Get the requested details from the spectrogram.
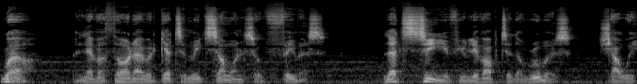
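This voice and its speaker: A man puts on a raspy character voice with a very deep, low pitch at a moderate pace. His loudness swings widely, and music plays in the background. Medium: read story. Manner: dry, confident.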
